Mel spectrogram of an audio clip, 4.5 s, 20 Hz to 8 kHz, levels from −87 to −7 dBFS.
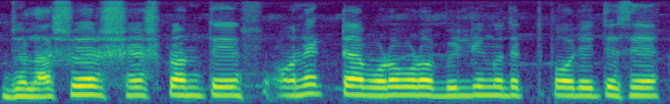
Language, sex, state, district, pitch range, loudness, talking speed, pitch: Bengali, male, Assam, Hailakandi, 185-200 Hz, -16 LUFS, 135 wpm, 190 Hz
